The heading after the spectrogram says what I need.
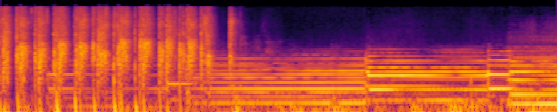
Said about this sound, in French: Applaudissements.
